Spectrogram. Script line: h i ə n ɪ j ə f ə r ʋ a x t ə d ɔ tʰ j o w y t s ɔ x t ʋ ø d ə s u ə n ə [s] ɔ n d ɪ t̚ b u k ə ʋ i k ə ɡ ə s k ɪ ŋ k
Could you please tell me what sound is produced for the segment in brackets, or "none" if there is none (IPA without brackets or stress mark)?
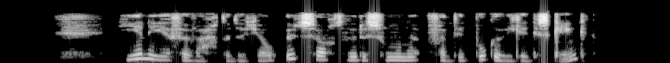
f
